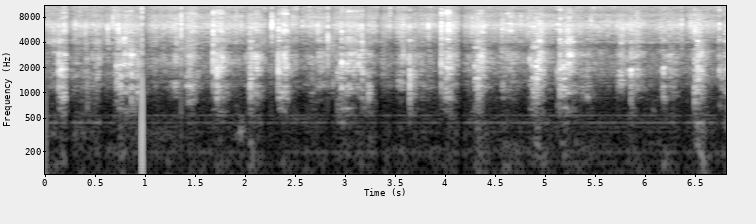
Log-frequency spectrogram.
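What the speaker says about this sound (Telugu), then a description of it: "ఆవాలు, ఇంగువ, మిరపకాయలు పోపు వేయించేటప్పుడు" Mustard seeds, asafoetida and chillies fry for a tempering in a pan, giving a steady close sizzle broken by repeated scraping stir strokes and sharp crackles, with no talk.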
